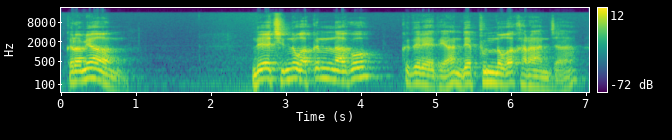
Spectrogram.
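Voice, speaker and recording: A male pastor giving an expository sermon, reading scripture and then explaining it slowly, asking the congregation questions. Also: medium pitch. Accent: Gyeongsang-Chungcheong border dialect roots. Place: church sanctuary. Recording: roomy church echo.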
